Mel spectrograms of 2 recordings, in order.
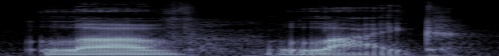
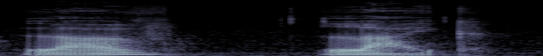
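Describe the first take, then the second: First: Love and like with a dark American l; American-accented love, like; American pronunciation. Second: Love and like with a light, soft British l; British-accented love, like. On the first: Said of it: "Американець би сказав". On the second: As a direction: model love, like with a gentle clear l. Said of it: "Розглядаємо британський варіант". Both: Shown as a demonstration.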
